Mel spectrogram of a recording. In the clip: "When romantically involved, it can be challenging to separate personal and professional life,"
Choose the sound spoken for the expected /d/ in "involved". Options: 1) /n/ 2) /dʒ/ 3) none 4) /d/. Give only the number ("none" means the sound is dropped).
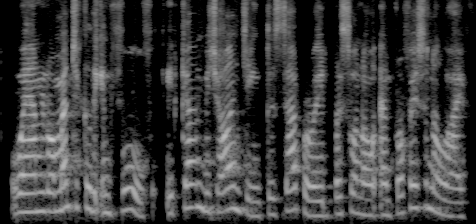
3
